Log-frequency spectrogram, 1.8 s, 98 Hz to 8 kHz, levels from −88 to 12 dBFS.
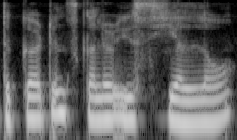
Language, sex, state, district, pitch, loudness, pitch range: English, female, Arunachal Pradesh, Lower Dibang Valley, 185 Hz, -14 LUFS, 185-195 Hz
